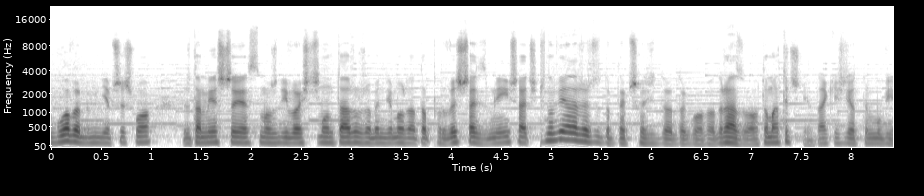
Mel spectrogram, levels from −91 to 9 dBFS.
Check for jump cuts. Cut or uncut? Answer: cut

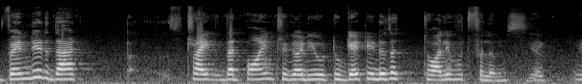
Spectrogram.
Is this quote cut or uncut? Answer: uncut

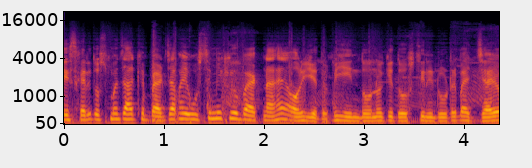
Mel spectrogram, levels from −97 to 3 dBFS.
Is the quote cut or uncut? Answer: cut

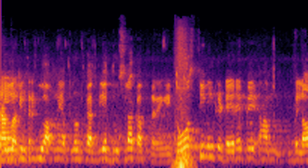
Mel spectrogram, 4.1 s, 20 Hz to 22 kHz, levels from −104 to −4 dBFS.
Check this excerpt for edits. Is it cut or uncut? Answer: cut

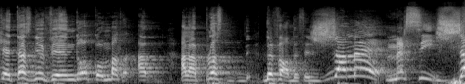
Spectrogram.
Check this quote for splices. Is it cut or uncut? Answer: uncut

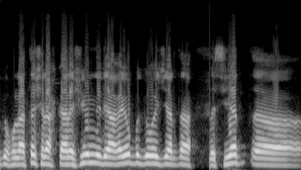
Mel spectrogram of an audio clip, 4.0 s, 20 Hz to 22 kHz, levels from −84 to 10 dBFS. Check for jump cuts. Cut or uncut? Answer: cut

